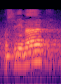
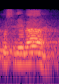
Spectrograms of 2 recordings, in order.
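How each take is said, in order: First: The word ends with a t sound. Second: The word ends with an h sound.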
